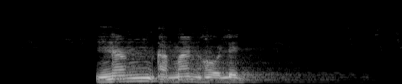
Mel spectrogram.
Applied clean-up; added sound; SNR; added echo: none; none; none; reverberation time 0.9 s.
